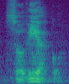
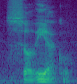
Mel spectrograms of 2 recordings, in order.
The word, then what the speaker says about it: zodíaco: In Latin America, a Z is pronounced just like an S, zodiaco. In Spain, a Z is pronounced just like CE or CI, as we mentioned before. So, in Spain, speakers there would say zodiaco.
